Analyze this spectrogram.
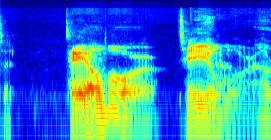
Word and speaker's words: Taelmoor: got so here it is here's kickstart uh tell more in kickstarter is it tell more tale more how do you pronounce it tale more tale more all right actually i like this way the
